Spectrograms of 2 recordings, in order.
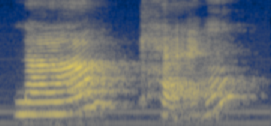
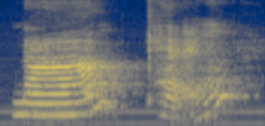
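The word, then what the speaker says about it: น้ำแข็ง: Nam kang. Nam kang. Nam is mean water. Kang is mean hard. Water hard. This is I, it makes sense, right? Because it's hard. Nam kang.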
